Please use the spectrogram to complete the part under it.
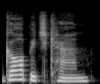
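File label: "garbage can", English, British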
